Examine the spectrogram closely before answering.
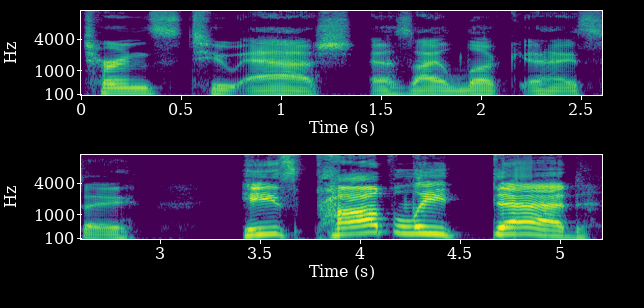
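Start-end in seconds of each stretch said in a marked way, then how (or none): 3.4-5.2 high, loud, drawn-out cry; panicked outburst. Acted. Character losing control on the porch, panicked. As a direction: blurt it out loud and high, slowly.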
